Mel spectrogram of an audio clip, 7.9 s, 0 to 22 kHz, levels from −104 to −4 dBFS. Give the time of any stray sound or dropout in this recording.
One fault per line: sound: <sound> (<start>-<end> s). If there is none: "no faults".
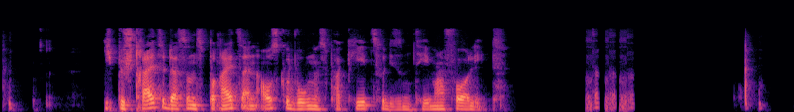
sound: laugh (5.9-6.3 s)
